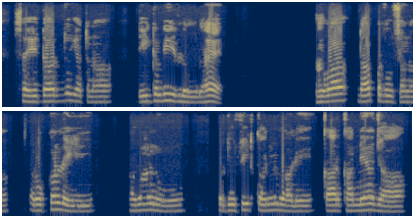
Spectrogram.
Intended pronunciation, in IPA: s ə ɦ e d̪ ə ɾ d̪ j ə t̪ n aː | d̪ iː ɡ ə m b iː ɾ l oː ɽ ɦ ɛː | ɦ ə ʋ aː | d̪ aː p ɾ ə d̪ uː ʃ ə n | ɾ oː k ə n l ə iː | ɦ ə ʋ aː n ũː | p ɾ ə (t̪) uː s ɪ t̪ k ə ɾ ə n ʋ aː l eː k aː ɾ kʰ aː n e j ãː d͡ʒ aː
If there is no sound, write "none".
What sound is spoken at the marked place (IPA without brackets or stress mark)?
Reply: d̪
